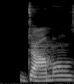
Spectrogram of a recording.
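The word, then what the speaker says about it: Domhnall: But anyways, this show is done by his brother, and his brother plays the main character, Frank, and then Dommel, is that how you say? I think it's pronounced like Donald, but it's spelled like Dommel.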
